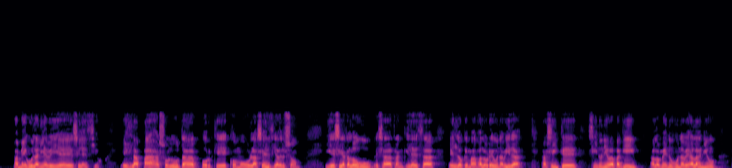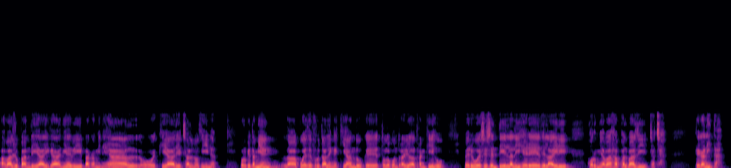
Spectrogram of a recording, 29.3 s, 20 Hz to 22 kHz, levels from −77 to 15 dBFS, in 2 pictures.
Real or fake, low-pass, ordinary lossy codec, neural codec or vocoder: real; 7.2 kHz; MP3, 96 kbps; none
